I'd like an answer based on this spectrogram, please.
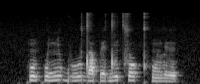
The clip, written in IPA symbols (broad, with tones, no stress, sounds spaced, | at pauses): kʷ ĩ˨ kʷ ɪ˨ ɲ ʊ˦ b uː˨˦ d a˨ p e˨ d ĩ˦ t͡s o˦ kʰ ũ˨ l ɪ˨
